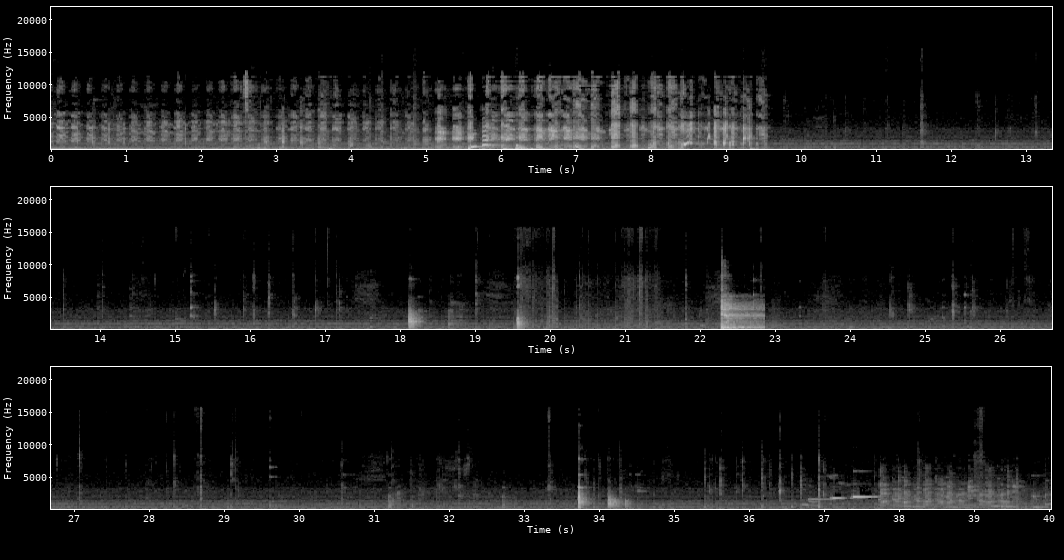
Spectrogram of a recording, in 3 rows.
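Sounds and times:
snickering laughter: 0:00.0 - 0:09.6
dishes clinking and clattering: 0:37.4 - 0:40.0.

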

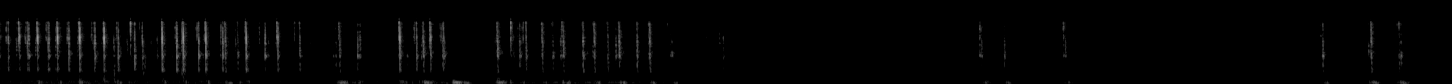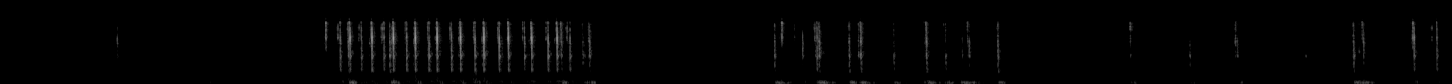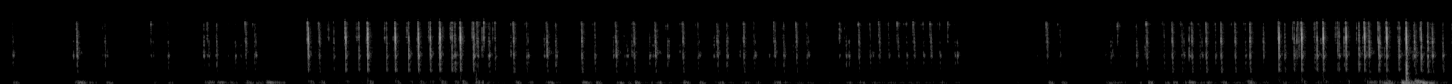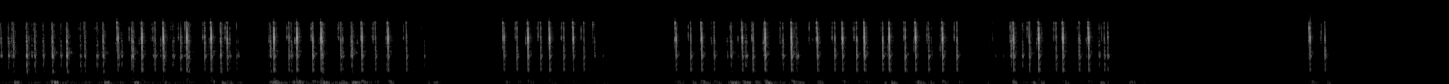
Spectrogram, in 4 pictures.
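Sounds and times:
mechanical keyboard typing: 0:00.0 - 0:07.3, 0:17.8 - 0:20.5, 0:22.2 - 0:24.6, 0:28.0 - 0:38.7, 0:39.4 - 0:47.9, 0:48.6 - 0:49.6, 0:50.3 - 0:54.8, 0:56.6 - 0:56.9.

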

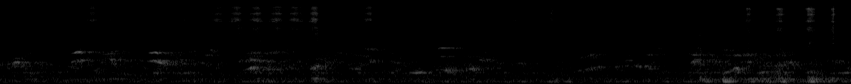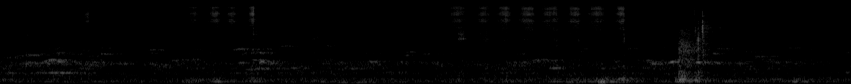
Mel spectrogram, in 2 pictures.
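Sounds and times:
pencil scratching on paper: 0:00.9 - 0:03.8, 0:05.1 - 0:05.6, 0:07.3 - 0:08.6, 0:10.4 - 0:12.2, 0:13.0 - 0:15.0.

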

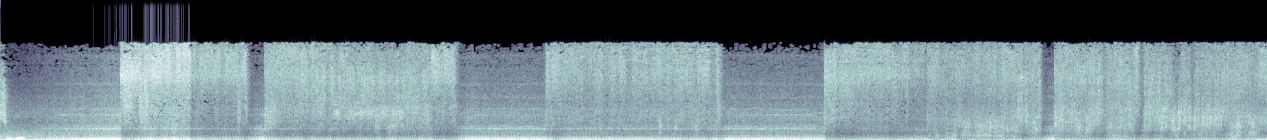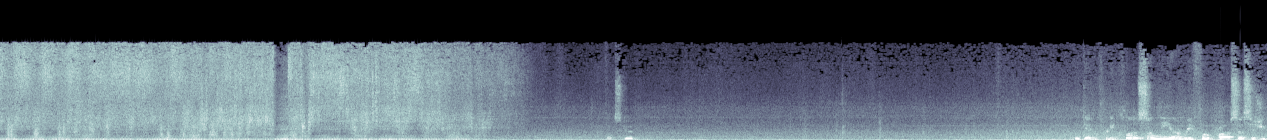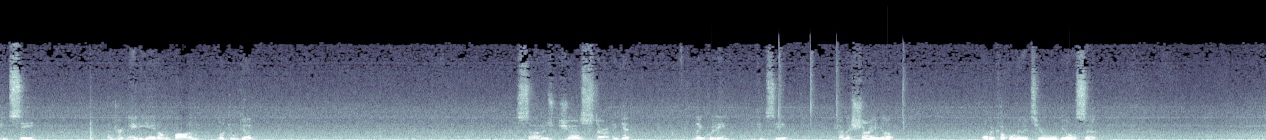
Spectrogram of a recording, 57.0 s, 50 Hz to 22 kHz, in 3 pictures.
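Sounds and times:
steady hum: 0:00.0 - 0:57.0
compressed air hissing: 0:01.8 - 0:07.0, 0:08.0 - 0:11.0, 0:12.3 - 0:27.0.

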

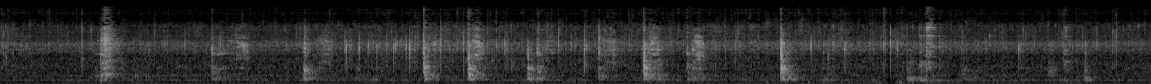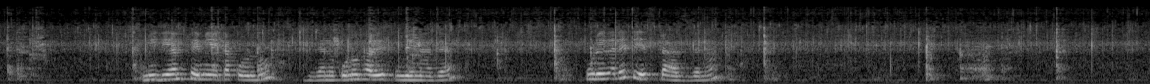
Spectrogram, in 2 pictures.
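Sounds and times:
onion sizzling in hot oil: 0:00.0 - 0:23.0
metal spatula scraping a pan: 0:00.9 - 0:01.4, 0:02.1 - 0:07.2, 0:09.0 - 0:09.8, 0:10.5 - 0:12.2, 0:20.7 - 0:22.3.

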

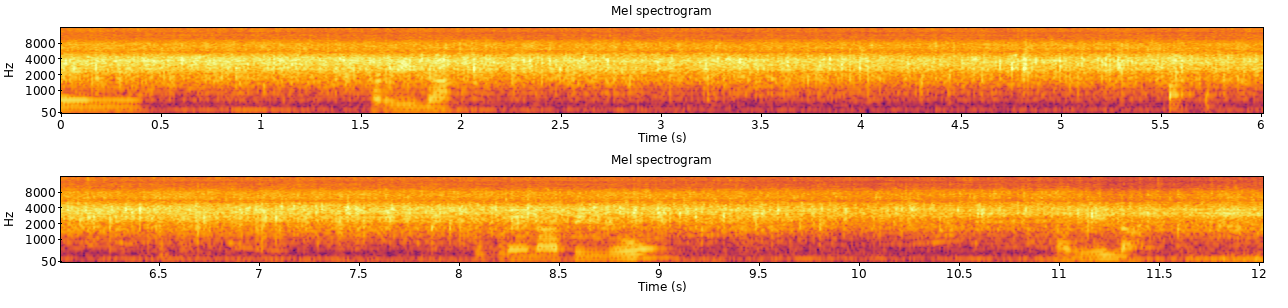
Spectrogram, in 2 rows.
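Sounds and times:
sizzling and bubbling in a wok: 0:00.0 - 0:12.0.

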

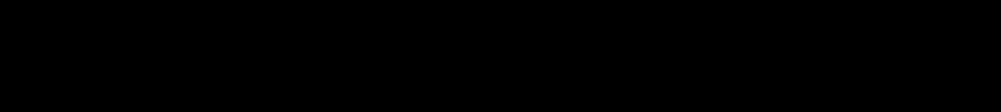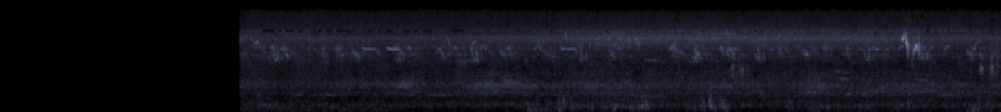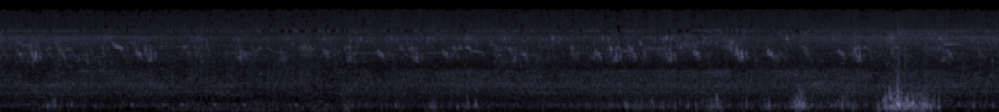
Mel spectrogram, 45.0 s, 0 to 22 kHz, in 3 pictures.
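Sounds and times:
horses cropping and chewing grass: 0:18.8 - 0:43.1.

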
